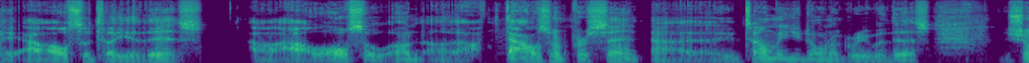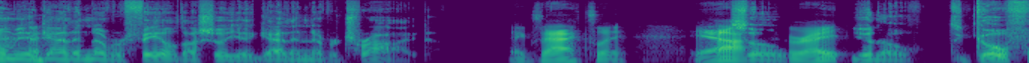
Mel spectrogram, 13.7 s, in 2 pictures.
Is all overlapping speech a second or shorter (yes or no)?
yes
